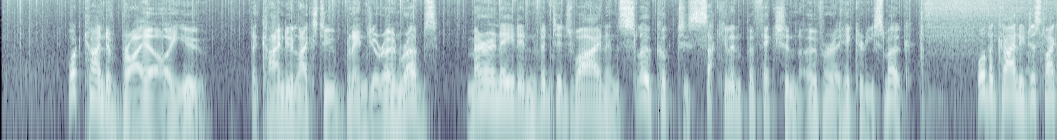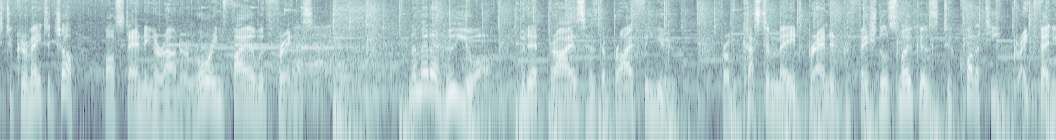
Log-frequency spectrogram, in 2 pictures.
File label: Radio Ad; Breedt Braais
